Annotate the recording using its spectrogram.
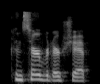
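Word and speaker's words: conservatorship: up especially in the I say this word wrong every time conservative ship that's the correct way to say it um every time she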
